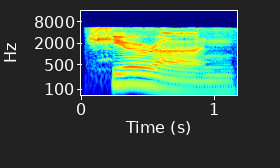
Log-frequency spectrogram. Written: Huron, Lake

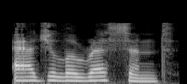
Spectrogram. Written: adularescence

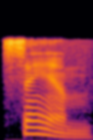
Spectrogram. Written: Sam

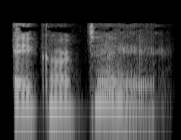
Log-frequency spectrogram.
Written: ecarte

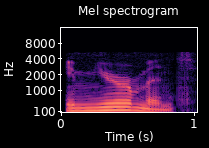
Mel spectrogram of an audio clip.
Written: immurement

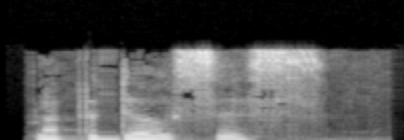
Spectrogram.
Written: lepidosis

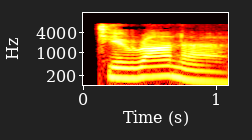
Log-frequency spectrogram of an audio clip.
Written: tirane

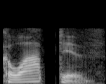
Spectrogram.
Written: co-optive

